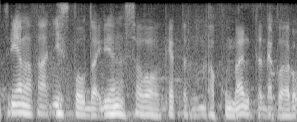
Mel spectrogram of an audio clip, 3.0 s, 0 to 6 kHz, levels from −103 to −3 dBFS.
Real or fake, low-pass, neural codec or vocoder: fake; 5.4 kHz; codec, 16 kHz, 1 kbps, X-Codec, HuBERT features, trained on general audio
